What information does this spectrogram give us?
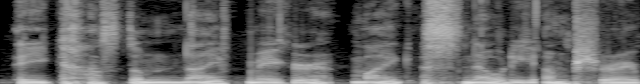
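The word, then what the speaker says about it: Snody: first design with a Custom Knife Maker Mike snowy I'm sure I pronounced that wrong it's s n o d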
